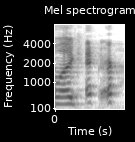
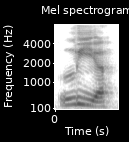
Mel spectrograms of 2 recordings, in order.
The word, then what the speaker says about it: Li: A lot of people just pronounce it Vincent Li. But apparently, when I was looking at the pronunciation, it's got like a little after tick on it. It's Leah, or something like that.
